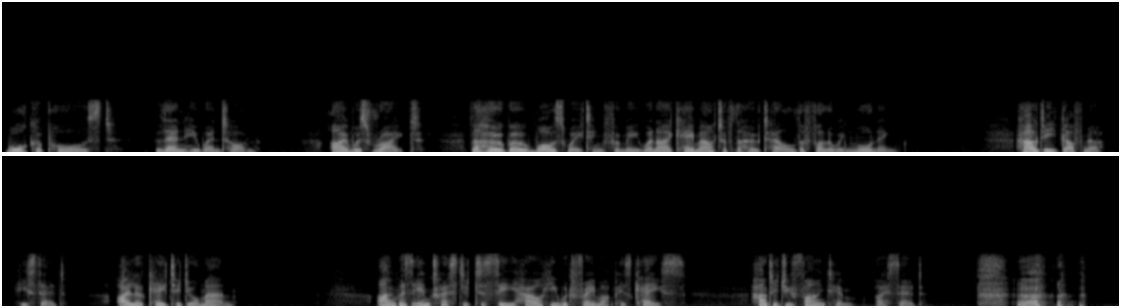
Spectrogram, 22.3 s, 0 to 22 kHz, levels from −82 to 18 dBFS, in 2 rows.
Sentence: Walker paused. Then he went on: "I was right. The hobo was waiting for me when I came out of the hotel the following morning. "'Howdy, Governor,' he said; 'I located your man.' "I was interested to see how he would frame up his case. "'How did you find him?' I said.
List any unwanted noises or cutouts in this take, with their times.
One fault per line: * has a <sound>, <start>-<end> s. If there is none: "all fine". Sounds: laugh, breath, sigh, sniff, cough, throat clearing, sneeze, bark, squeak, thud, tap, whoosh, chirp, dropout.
* has a laugh, 20.9-22.0 s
